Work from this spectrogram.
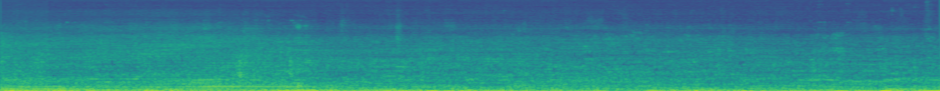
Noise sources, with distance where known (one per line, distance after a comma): medium-sounding engine
person or small group talking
